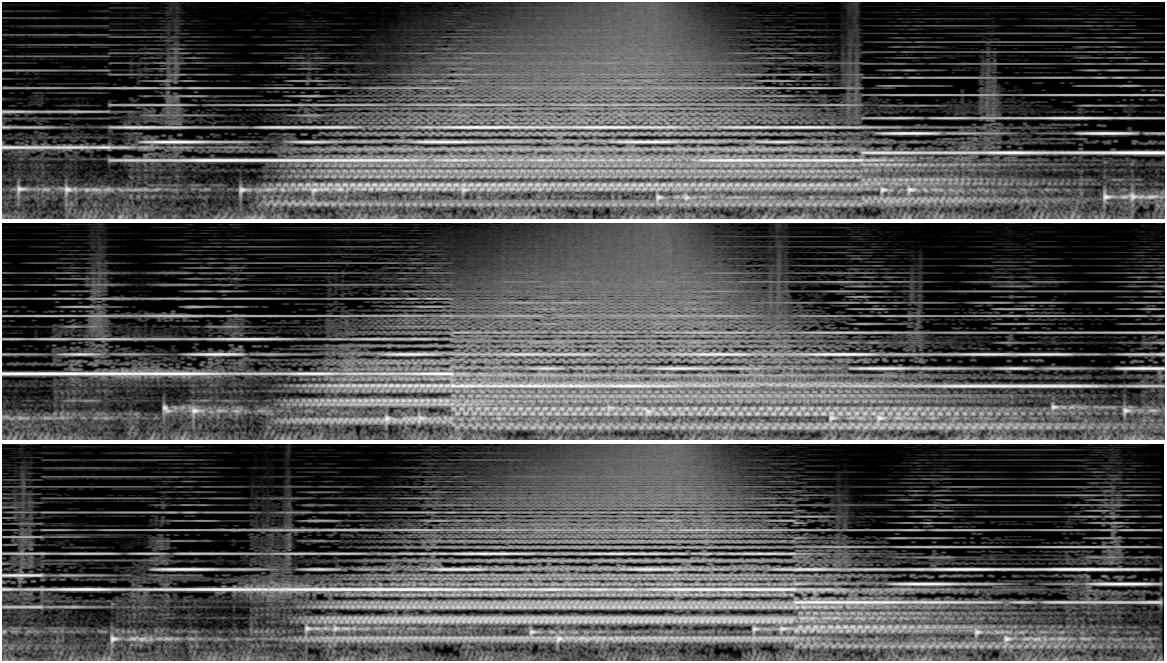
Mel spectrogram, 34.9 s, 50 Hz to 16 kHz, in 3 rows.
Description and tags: Cloudlab 200t V1.2 (Buchla Software Emulation) » 0009 Mix-16
Cloudlab-200t-V1.2 for Reaktor-6 is a software emulation of the Buchla-200-and-200e-modular-system.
